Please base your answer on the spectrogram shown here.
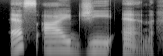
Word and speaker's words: sign: Sign is spelled s i g n, pronounced sign, rhyming with nine.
